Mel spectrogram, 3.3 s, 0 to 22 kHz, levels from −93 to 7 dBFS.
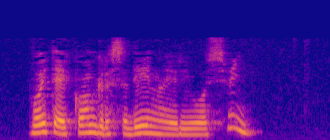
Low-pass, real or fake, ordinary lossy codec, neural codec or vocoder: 7.2 kHz; real; AAC, 32 kbps; none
